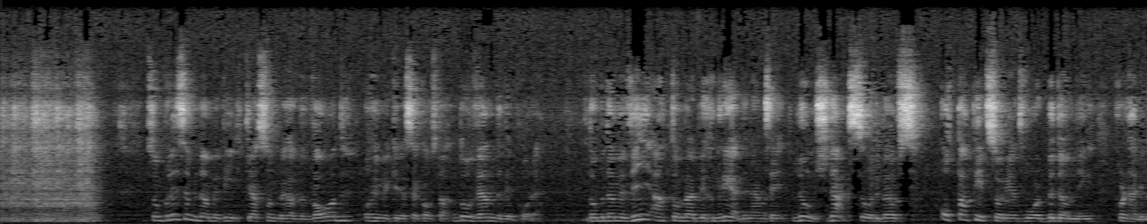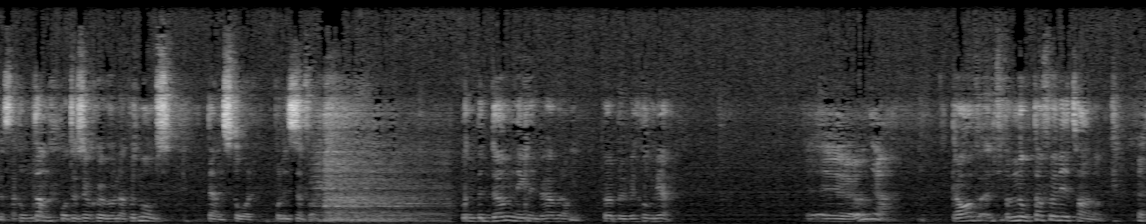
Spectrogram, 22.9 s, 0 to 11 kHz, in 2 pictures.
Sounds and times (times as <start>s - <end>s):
Speech: 1.5s - 14.7s, 16.1s - 18.3s, 19.6s - 22.6s.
